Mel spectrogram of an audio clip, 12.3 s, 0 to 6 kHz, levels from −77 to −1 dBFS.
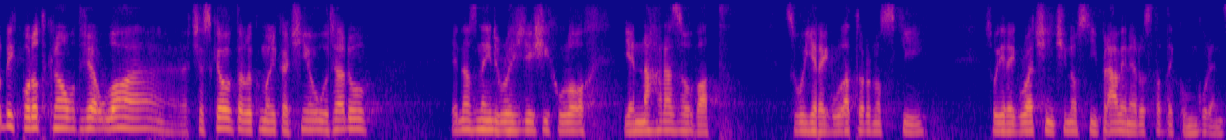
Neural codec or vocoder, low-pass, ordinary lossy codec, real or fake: codec, 16 kHz, about 1 kbps, DyCAST, with the encoder's durations; 5.4 kHz; Opus, 16 kbps; fake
